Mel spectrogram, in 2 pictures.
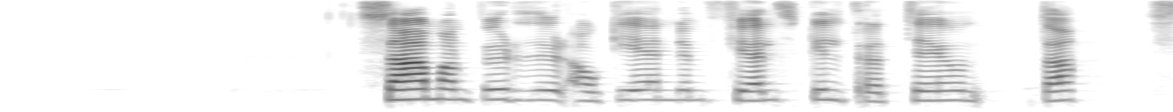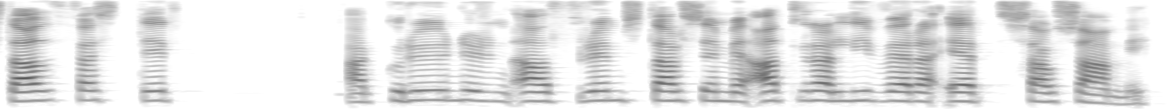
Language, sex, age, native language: Icelandic, female, 18-19, Icelandic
